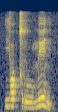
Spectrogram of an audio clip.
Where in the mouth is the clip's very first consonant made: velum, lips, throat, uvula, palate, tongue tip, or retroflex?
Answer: palate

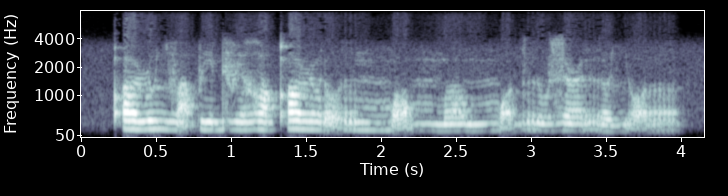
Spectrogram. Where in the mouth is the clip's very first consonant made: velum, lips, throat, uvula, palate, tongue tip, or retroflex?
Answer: uvula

